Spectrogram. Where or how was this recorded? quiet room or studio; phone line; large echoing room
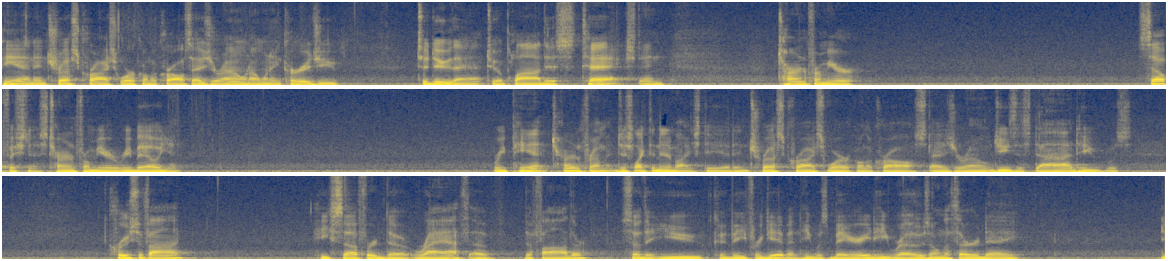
large echoing room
